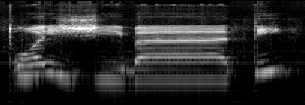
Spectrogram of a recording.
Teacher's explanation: توا حروف مستعلیہ میں سے ہے، اسی لیے توا کو ہم پر یعنی کہ منہ بھر کے پڑھیں گے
